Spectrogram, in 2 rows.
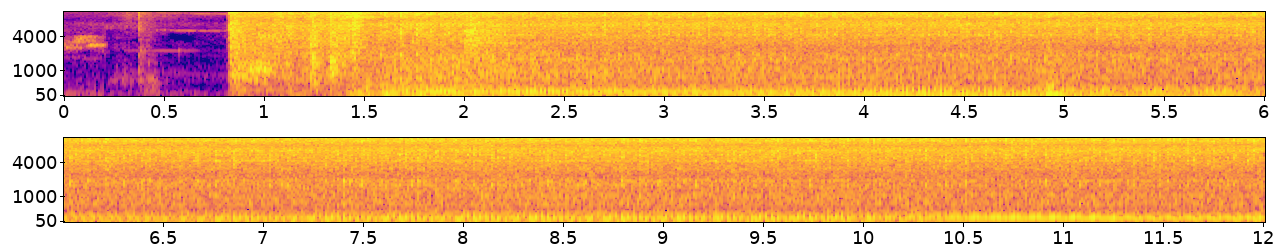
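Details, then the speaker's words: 2002 Ford Escape after spark plug hole thread repair: engine cranks and catches, then settles into an even, steady idle with no puffing or hissing at the plug; sounds like blow-by but is normal engine noise; normal idle. "they almost sounds like it's blowing by it's not that's the engine noises"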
